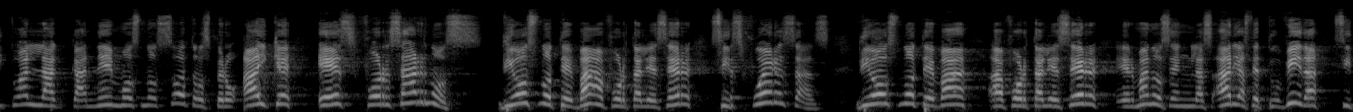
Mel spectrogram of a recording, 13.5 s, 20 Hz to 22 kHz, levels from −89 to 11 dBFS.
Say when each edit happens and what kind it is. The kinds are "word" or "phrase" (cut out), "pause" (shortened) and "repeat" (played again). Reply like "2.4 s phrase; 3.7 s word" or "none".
4.9 s pause; 7.3 s phrase; 11.2 s word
